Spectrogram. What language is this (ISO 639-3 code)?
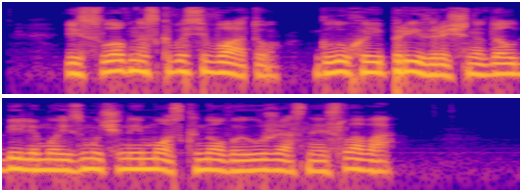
rus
